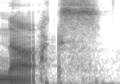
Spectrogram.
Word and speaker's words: Knox: Knox right meaning uh also has a silent k in it this is bad branding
